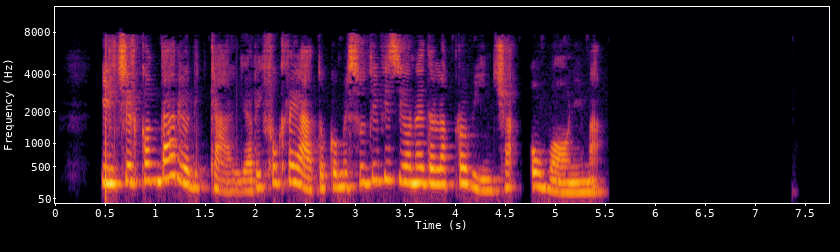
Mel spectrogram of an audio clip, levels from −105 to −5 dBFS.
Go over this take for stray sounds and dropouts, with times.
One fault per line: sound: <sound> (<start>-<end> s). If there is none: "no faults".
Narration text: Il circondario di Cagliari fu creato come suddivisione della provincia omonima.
no faults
